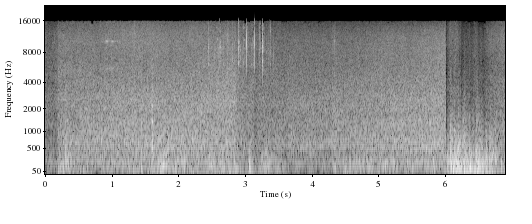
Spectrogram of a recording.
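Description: Strong wind roars through a foggy sandstorm, buffeting the microphone with dense continuous rushing noise that surges louder in the last second.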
